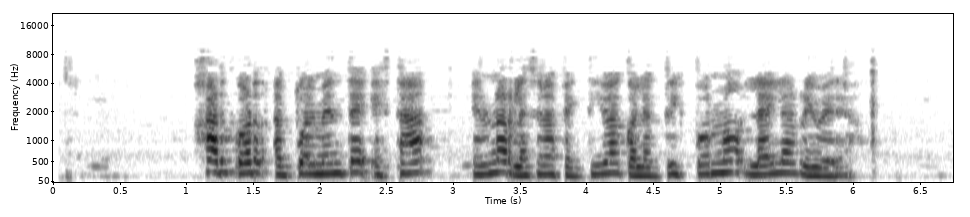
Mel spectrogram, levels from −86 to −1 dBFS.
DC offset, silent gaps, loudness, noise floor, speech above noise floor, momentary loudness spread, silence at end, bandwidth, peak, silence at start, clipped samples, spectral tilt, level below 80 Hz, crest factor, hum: under 0.1%; none; -22 LUFS; -71 dBFS; 49 dB; 9 LU; 0.6 s; 7.8 kHz; -2 dBFS; 1.05 s; under 0.1%; -6.5 dB/octave; -70 dBFS; 20 dB; none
